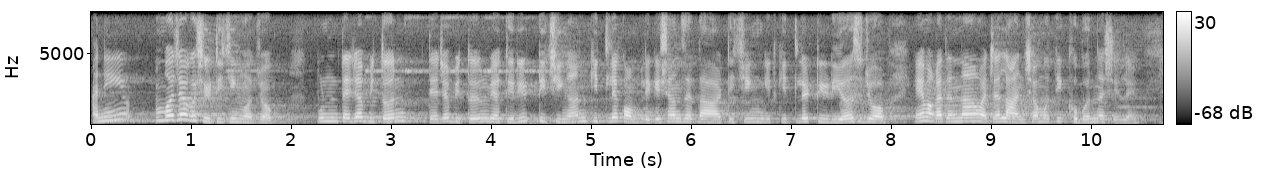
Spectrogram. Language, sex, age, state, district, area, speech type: Goan Konkani, female, 18-30, Goa, Ponda, rural, spontaneous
